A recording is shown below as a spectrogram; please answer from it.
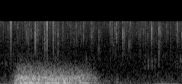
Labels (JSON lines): {"label": "biophony, growl", "recorder": "SoundTrap 500"}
